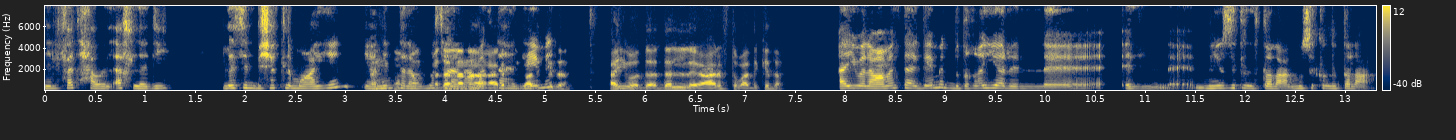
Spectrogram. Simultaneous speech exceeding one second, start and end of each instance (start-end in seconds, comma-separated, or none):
3.3-5.2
